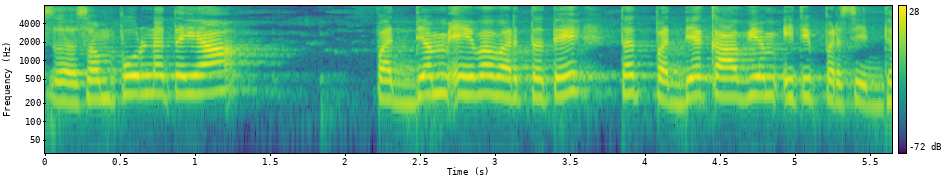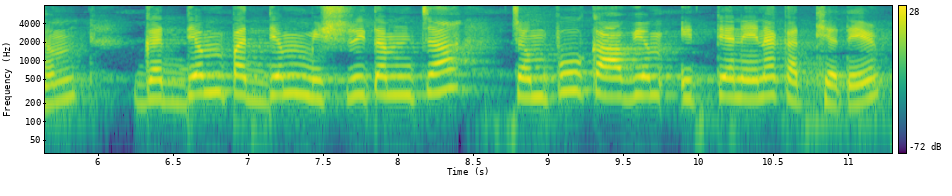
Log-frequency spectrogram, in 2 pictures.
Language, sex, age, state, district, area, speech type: Sanskrit, female, 18-30, Karnataka, Tumkur, urban, spontaneous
